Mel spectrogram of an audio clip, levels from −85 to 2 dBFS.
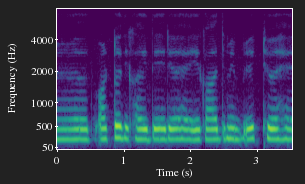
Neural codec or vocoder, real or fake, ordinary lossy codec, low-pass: vocoder, 22.05 kHz, 80 mel bands, WaveNeXt; fake; AAC, 48 kbps; 7.2 kHz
